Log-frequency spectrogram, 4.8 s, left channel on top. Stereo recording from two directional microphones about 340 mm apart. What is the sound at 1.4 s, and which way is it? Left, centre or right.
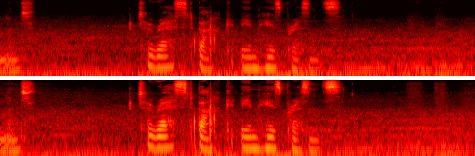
Speech, centre.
